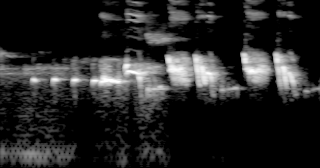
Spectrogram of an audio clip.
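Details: White-rumped shama song played to prompt a silent bird to start singing: a varied run of clear whistled notes, then louder rich phrases repeated in short bursts about twice per second, ending on a soft low whistle.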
